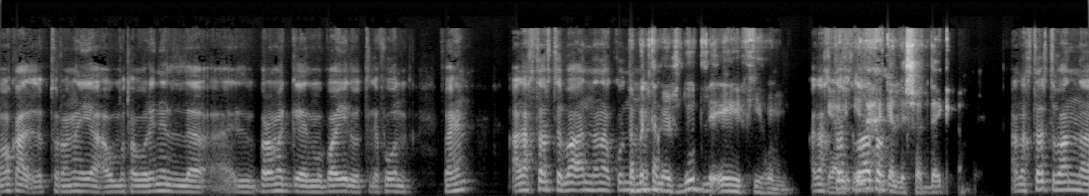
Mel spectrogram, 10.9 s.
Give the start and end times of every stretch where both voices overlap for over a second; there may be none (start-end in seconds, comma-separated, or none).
none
